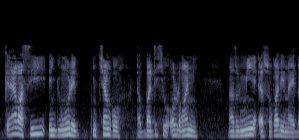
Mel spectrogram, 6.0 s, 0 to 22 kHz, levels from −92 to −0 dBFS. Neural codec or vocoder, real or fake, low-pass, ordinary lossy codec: none; real; 7.2 kHz; MP3, 24 kbps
